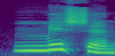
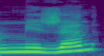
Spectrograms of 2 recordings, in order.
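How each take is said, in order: First: The middle consonant is a voiceless 'sh' sound. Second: The middle consonant is a voiced 'zh' sound. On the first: The speaker calls it right. "تلفظ درست این کلمه میشن هست" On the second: The speaker calls it wrong. "میژن غلطه"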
